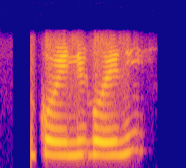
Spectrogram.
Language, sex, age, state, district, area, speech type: Dogri, female, 18-30, Jammu and Kashmir, Kathua, rural, conversation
